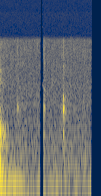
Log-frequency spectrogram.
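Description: Near silence: faint room tone with two small ticks, then the sound cuts off to dead silence near the end.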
